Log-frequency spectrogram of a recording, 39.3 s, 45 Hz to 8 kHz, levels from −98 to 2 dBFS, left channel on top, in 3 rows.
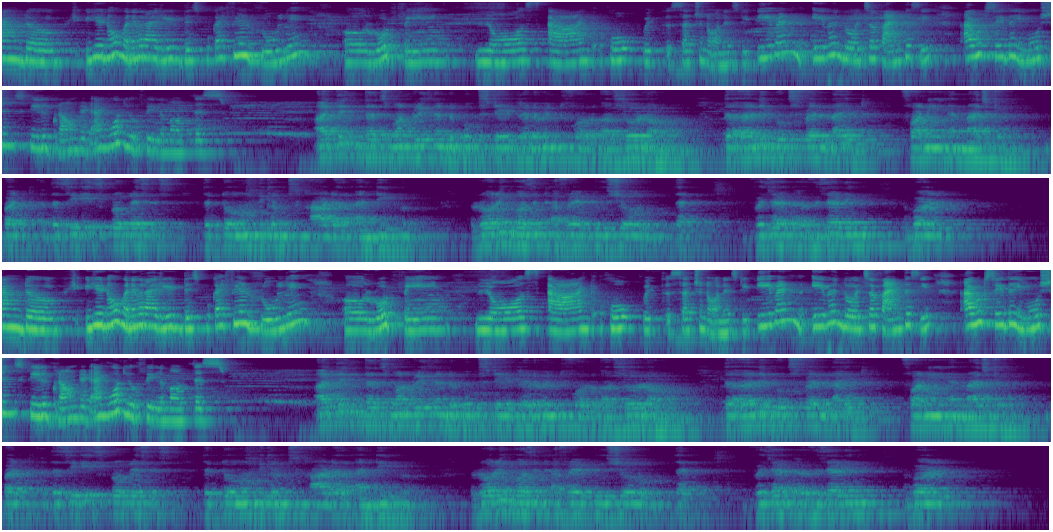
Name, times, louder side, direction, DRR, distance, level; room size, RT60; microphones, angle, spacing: voice 1, 0.0-5.6 5.9-15.9, right 5 dB, 60° right, 0.3 m, -33 dB
voice 2, 5.3-6.0 9.4-11.4 15.0-15.7 15.9-21.8 22.1-24.0 24.4-25.9 26.1-28.3 28.7-31.4 32.1-34.9 35.6-37.2 37.5-38.0, left 1 dB, 5° left, 2.6 m, -43 dB
18.0 x 10.0 x 2.4 m
head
